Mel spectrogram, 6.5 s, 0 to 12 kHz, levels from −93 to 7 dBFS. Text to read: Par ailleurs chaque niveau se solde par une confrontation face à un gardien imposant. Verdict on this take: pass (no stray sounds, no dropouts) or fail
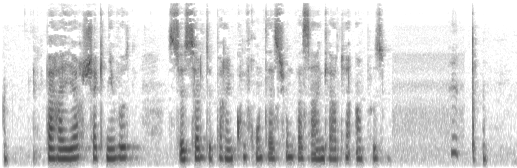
fail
